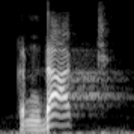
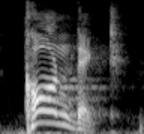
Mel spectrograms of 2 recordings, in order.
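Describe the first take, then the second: First: The stress is on the second syllable. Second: The stress is on the first syllable. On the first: It is a verb. "it becomes a verb" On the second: It is a noun or adjective. "is either a noun, if it is in the first syllable"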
